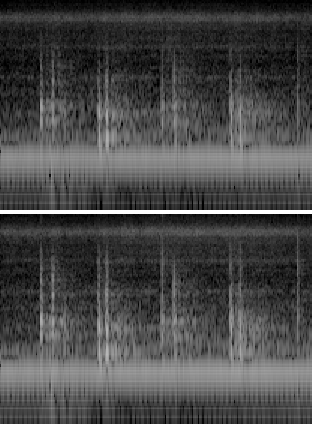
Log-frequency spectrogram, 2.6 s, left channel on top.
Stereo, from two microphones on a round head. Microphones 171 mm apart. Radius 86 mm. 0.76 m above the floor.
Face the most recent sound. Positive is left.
turn(degrees=-75)  # may be behind; listen again after turning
